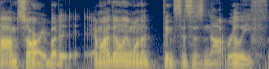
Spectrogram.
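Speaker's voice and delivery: ordinary delivery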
